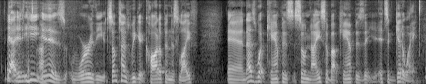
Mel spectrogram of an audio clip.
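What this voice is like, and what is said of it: Hoarse, worn-out voice. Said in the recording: “my voice is a little bit shot, but that's what happens when you go to camp.”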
